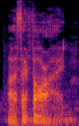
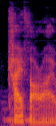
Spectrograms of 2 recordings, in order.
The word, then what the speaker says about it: Cytharai: And the outermost ring is reserved for the Cytharai, or Cytharai, whichever one you want to pronounce that.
